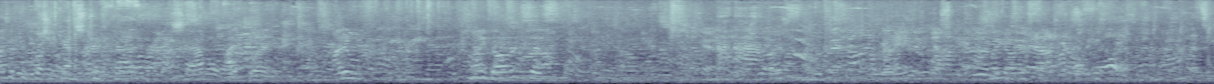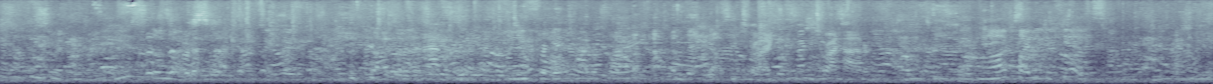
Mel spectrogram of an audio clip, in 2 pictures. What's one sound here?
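Several adults chatter all around in a large echoing hall.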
